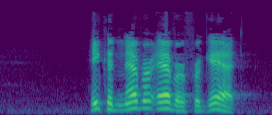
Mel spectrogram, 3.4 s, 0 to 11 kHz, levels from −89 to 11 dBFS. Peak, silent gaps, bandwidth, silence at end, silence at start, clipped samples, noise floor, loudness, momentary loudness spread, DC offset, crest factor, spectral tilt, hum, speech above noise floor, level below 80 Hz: 0 dBFS; none; 6 kHz; 0.5 s; 1.15 s; under 0.1%; -66 dBFS; -19 LUFS; 8 LU; under 0.1%; 20 dB; -7 dB/octave; none; 47 dB; -72 dBFS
